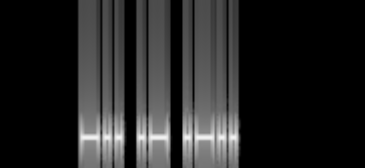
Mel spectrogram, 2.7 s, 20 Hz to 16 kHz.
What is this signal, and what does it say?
Morse code, heard as a keyed tone, about 27 wpm, 700 Hz. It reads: DAL
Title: USA Call Sign Postfixes - 3 Letters 28wpm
